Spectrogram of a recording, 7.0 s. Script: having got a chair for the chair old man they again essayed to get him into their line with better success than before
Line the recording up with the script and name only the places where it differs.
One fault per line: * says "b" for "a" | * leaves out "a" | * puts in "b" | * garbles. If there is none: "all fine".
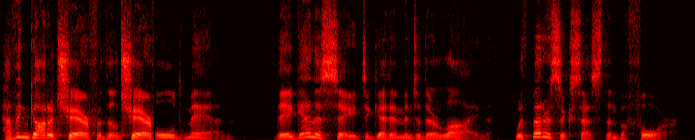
all fine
